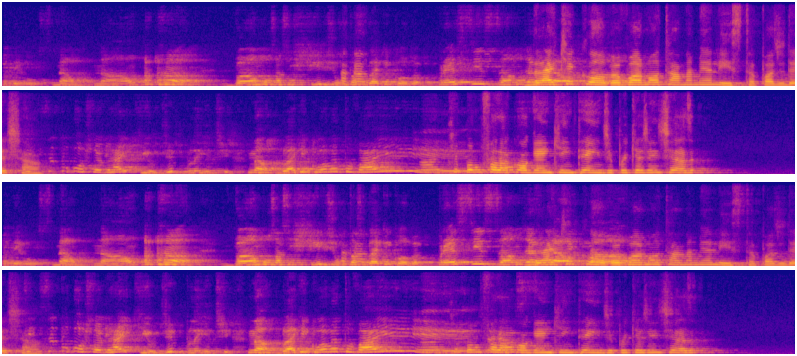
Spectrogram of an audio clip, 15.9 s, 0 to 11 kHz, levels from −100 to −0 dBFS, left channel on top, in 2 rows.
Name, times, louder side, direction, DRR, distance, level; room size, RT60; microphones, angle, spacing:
voice 1, 0.0-6.3 8.5-13.1, right 3 dB, 40° right, -4 dB, 2.7 m, -28 dB
voice 2, 5.2-8.3 12.1-14.8, left 3 dB, 45° left, 10 dB, 1.2 m, -26 dB
26.5 x 20.0 x 5.8 m, 0.72 s
head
